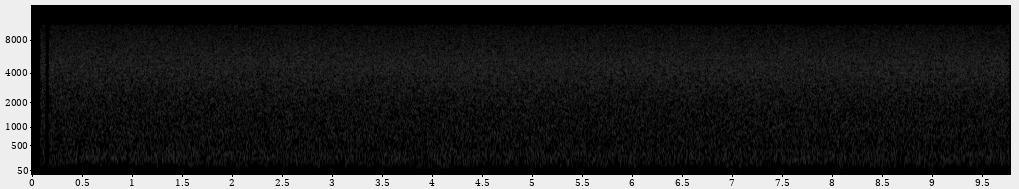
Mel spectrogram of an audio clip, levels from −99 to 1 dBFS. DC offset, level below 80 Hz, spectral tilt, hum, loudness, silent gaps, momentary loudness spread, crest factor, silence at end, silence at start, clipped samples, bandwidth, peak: under 0.1%; under -90 dBFS; 1 dB/octave; none; -69 LUFS; none; 0 LU; 14 dB; 0 s; 0.05 s; under 0.1%; 11.5 kHz; -58 dBFS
